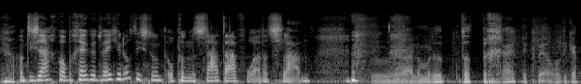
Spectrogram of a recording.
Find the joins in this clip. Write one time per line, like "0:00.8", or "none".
0:01.6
